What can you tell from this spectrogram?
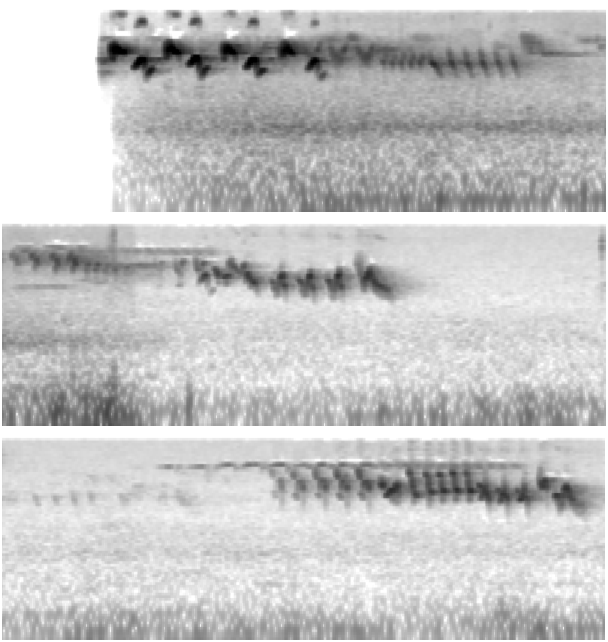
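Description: Wild songbirds singing: quick runs of repeated high chirps in three phrases, cutting in about a second in, the first phrase the loudest and the last near the end. A low steady rumble lies underneath.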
